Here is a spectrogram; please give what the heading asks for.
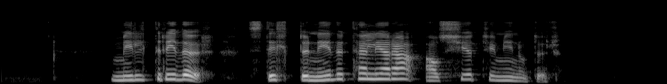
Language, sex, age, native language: Icelandic, female, 60-69, Icelandic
